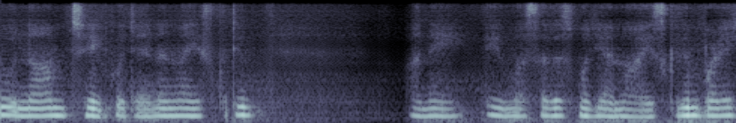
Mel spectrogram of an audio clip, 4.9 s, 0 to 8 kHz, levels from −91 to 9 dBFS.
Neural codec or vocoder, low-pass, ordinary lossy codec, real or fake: codec, 24 kHz, 0.5 kbps, DualCodec; 7.2 kHz; none; fake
